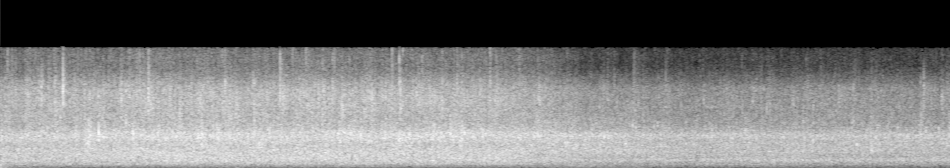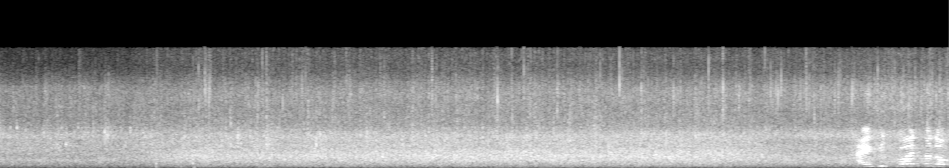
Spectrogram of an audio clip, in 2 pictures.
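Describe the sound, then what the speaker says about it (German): Steady rain hissing continuously for the whole stretch during an e-bike ride in the Black Forest, moderately loud and close, with no breaks. "es regnet ein bisschen"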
